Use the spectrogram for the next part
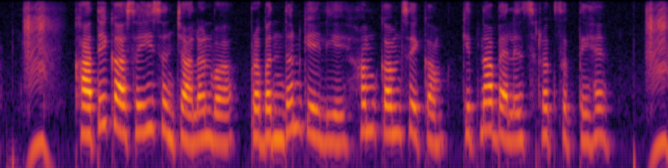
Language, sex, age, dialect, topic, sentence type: Hindi, female, 25-30, Garhwali, banking, question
